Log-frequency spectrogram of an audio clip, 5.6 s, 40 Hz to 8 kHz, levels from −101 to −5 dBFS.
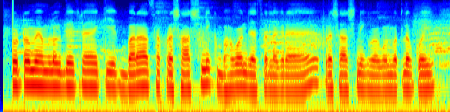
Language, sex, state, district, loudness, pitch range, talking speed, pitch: Maithili, male, Bihar, Begusarai, -20 LUFS, 120-135 Hz, 225 wpm, 125 Hz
